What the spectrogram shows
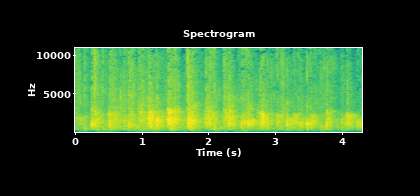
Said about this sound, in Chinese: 我们不到25岁的，不到20岁，哇，这是教会将来的盼望。我们给这人鼓掌好不好？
